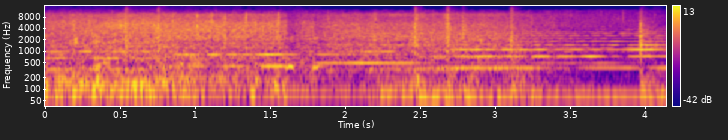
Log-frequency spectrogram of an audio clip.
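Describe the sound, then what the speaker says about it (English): Rain falls steadily on a cold day outside a downtown Hot Springs theatre, a loud constant wash with scattered sharper drops throughout; no voices. "Cold rainy day."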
